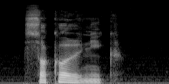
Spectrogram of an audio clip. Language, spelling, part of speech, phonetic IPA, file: Polish, sokolnik, noun, [sɔˈkɔlʲɲik], Pl-sokolnik.ogg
